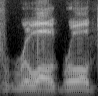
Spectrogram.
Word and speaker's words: Roald: I think it's Roald Dahl, I think is how you say his name, but I could be wrong.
